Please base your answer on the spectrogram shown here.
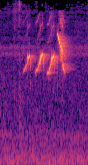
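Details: Coleiro (papa-capim) tui-tui song meant to stimulate other birds to sing: four quick, high, clear whistled slurs, each rising then dropping, the last highest, over a faint steady hum.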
